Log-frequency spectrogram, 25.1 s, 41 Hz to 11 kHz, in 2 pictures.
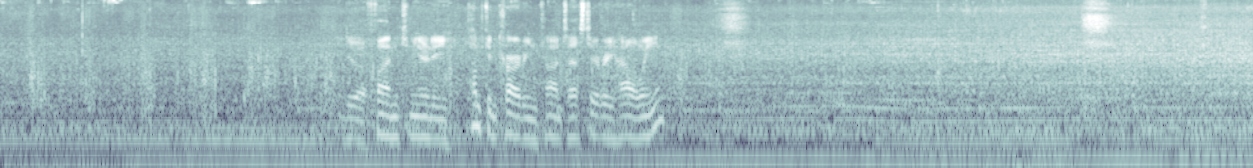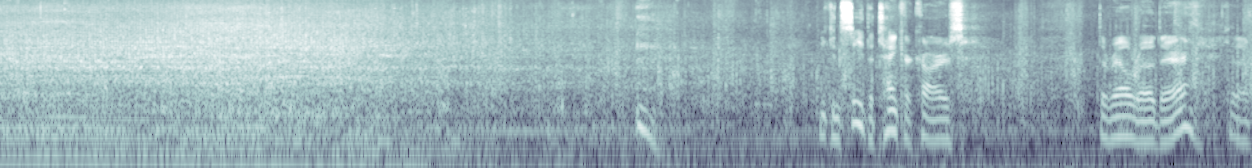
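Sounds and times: truck engine running: 0.0 - 25.0
air brakes hissing: 7.2 - 7.6, 10.8 - 11.3.

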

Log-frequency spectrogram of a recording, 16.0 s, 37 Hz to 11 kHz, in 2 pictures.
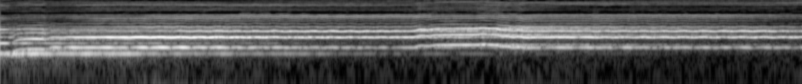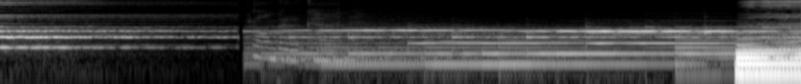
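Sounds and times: wordless humming vocal music: 0.0 - 11.6, 15.4 - 16.0.

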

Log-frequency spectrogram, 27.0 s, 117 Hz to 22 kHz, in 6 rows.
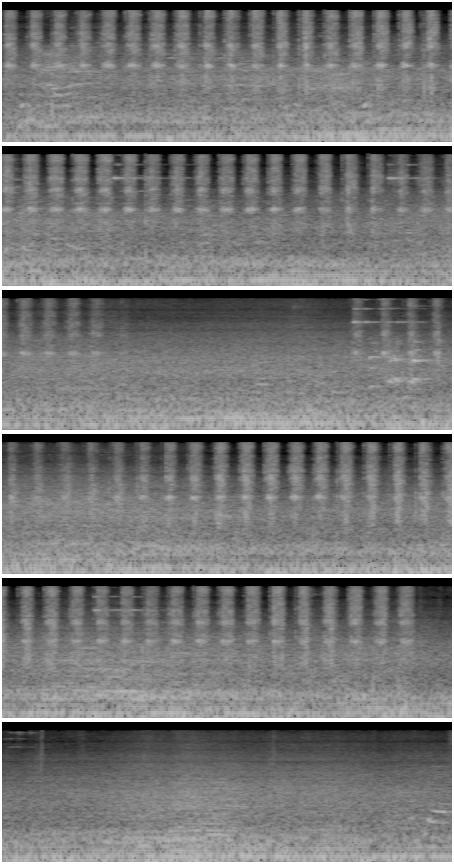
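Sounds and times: metal utensil scraping coconut: 0.0 - 10.6, 12.4 - 23.0.

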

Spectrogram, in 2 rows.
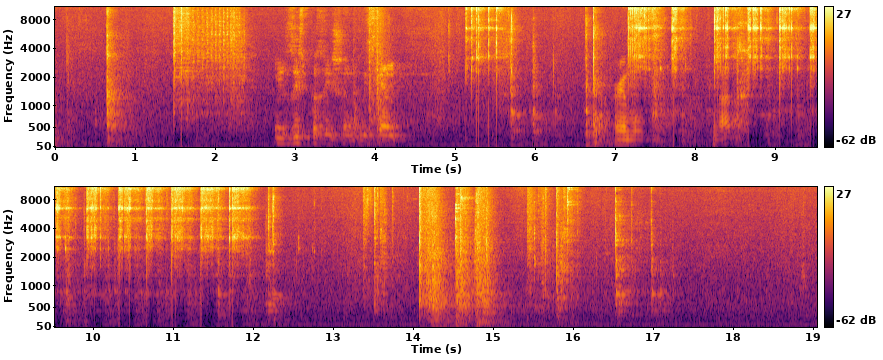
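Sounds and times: metal tools clattering: 4.9 - 5.8, 7.1 - 12.4
ratchet wrench clicking: 7.2 - 12.1.

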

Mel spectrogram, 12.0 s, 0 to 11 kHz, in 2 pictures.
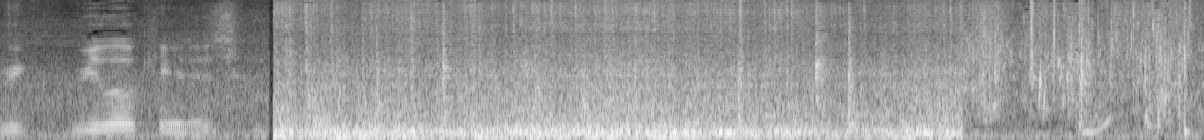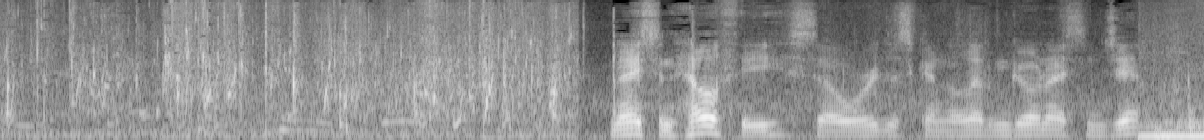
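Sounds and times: fish splashing in water: 4.8 - 9.0.

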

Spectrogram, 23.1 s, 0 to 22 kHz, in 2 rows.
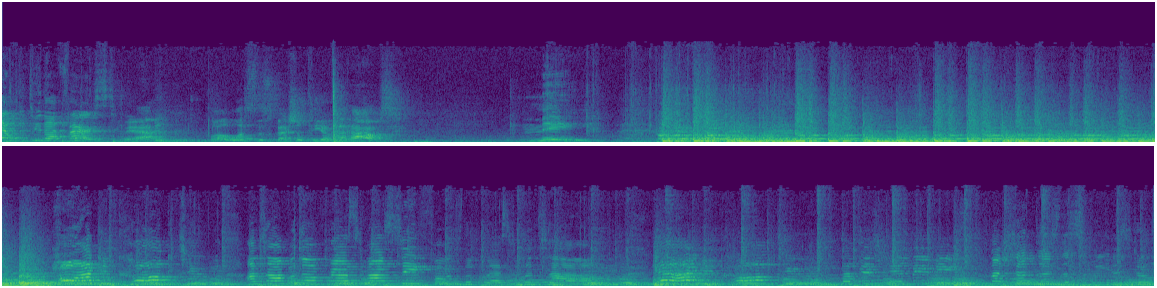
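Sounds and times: musical accompaniment chords: 6.6 - 23.0
woman singing: 12.0 - 23.0.

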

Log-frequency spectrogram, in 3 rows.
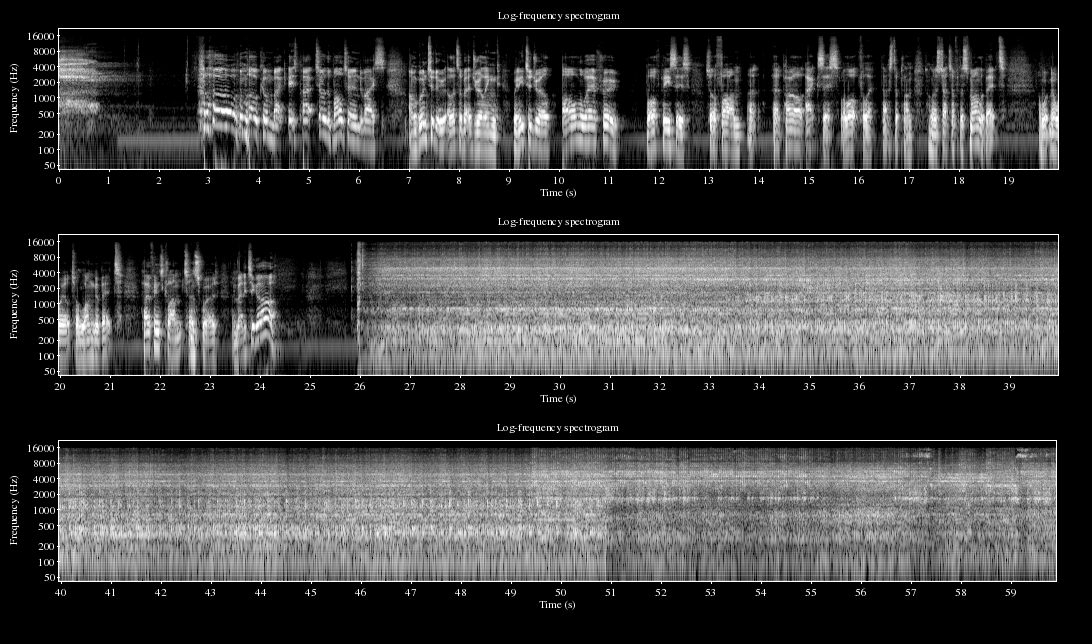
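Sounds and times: drill bit cutting metal hiss: 0.0 - 1.1, 26.0 - 59.9
pillar drill whirring: 25.8 - 59.9.

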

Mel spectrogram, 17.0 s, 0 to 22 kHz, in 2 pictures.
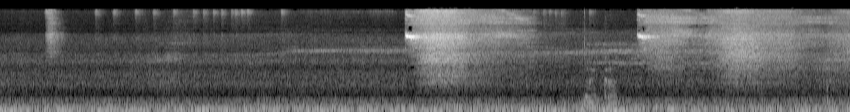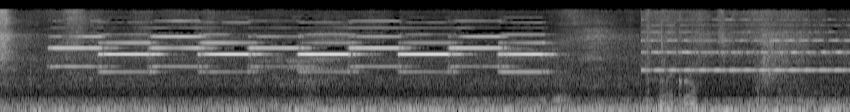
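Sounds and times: train rumbling low: 0.0 - 17.0
hiss: 4.1 - 5.4, 6.4 - 8.7
two-tone electronic beep: 9.0 - 14.1, 14.9 - 17.0.

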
